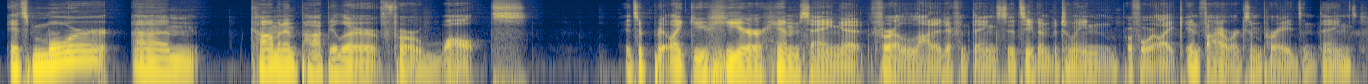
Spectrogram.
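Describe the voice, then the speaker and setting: A man's very deep, low voice with vocal fry and very wide pitch swings in an American accent, at a fairly slow pace on a very clean recording with a silent background. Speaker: podcast co-host. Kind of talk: casual chat.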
